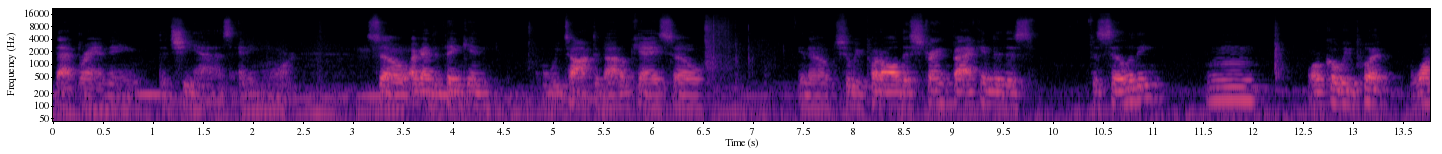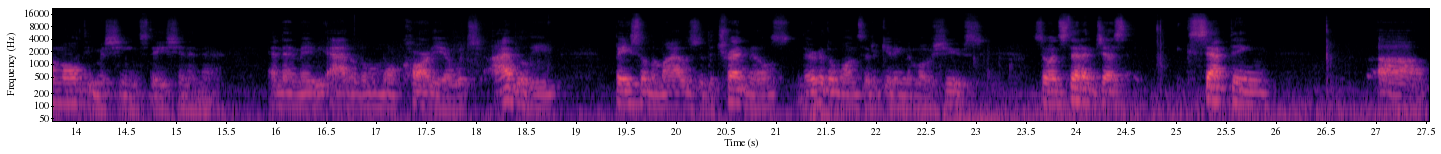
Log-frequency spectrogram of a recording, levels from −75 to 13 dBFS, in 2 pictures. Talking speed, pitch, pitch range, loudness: 160 wpm, 100 Hz, 90-110 Hz, -30 LUFS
